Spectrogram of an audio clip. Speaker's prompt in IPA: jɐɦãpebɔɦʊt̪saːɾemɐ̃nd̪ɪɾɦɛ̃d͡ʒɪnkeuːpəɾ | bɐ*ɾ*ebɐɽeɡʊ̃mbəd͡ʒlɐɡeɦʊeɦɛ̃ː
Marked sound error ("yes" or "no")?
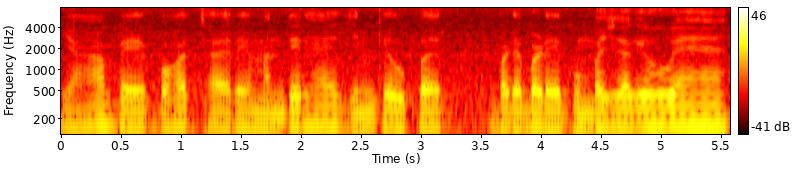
yes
